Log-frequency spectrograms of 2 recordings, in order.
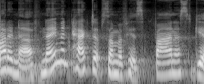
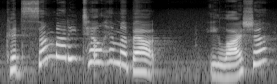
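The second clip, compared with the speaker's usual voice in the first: hopeful servant; 10 semitones higher than usual. Acted. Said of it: "here's what I think it might sound like".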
